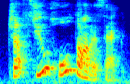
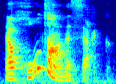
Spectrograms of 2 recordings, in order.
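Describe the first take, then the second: First: "you" punched high and loud; stress on you. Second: Said in the usual way. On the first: Acted. Sophie stops the BFG, "you" high and loud. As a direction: hit "you" hard, hold on a sec.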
